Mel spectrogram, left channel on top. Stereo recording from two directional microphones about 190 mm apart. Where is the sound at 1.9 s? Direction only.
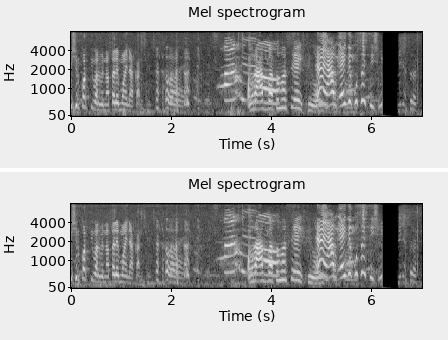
35° left (ahead or behind).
